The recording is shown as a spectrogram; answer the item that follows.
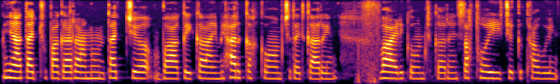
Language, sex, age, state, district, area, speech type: Kashmiri, female, 18-30, Jammu and Kashmir, Anantnag, rural, spontaneous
